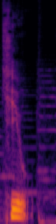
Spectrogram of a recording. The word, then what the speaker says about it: きゅう: 八是哈基，九有两个读音，一个是 Q，一个是哭。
